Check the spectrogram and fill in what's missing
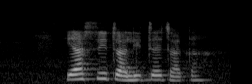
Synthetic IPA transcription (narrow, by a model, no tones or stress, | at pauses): jasɪtʼalɪtʼɛtʼakʼa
